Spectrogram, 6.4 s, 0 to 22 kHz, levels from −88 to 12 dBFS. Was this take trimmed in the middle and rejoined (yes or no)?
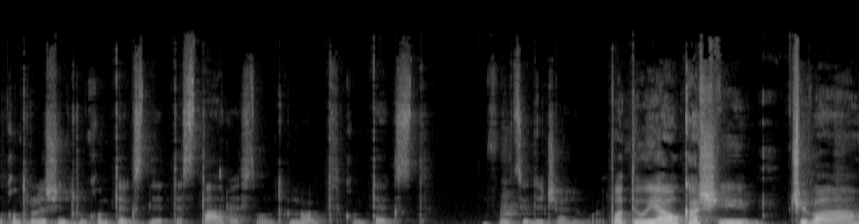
yes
